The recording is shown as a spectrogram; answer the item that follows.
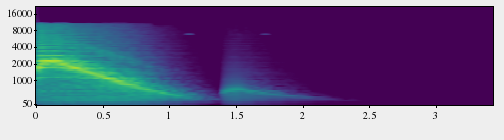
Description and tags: Blip Random: C2 note, random short blip sounds from Synplant. Sampled into Ableton as atonal as possible with a bit of effects, compression using PSP Compressor2 and PSP Warmer. Random seeds in Synplant, and very little other effects used. Crazy sounds is what I do.
110, acid, blip, bounce, bpm, club, dance, dark, effect, electro, electronic, glitch, glitch-hop, hardcore, house, lead, noise, porn-core, processed, random, rave, resonance, sci-fi, sound, synth, synthesizer, techno, trance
